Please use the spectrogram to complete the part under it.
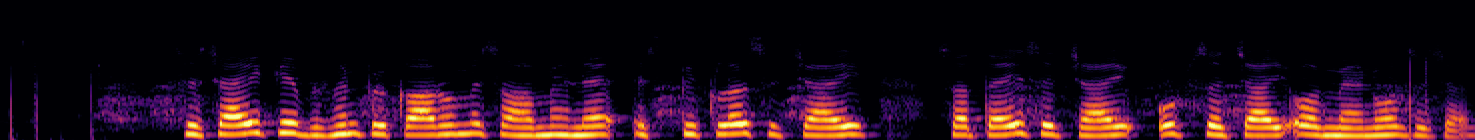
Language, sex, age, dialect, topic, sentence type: Hindi, female, 18-24, Kanauji Braj Bhasha, agriculture, statement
